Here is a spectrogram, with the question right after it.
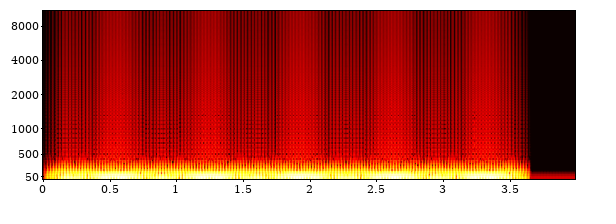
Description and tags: Warm Horn Fs1
An analog synth horn with a warm, friendly feel to it. This is the note F sharp in the 1st octave. (Created with AudioSauna.)
brass, horn, synth, warm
